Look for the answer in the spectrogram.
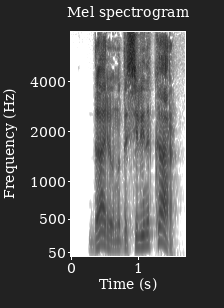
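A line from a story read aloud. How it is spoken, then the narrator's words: Exclamation. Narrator (Russian): воскликнул Кайден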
